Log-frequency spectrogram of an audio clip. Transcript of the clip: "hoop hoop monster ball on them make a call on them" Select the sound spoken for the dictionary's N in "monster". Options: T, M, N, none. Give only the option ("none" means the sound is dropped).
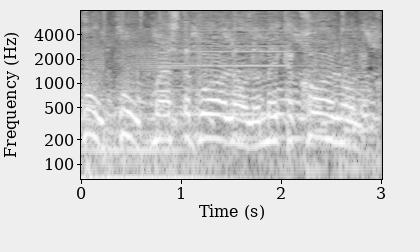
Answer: none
